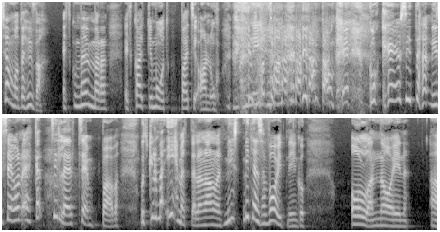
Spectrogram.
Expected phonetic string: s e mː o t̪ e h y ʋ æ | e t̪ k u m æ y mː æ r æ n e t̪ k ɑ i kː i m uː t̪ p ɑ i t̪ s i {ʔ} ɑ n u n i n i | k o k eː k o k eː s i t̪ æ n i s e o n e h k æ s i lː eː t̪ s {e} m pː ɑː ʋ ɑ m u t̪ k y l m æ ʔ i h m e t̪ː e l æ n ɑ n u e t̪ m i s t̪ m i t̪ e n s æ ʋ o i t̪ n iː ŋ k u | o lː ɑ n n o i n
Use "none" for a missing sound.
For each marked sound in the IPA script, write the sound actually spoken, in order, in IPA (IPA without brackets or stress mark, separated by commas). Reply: ʔ, e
